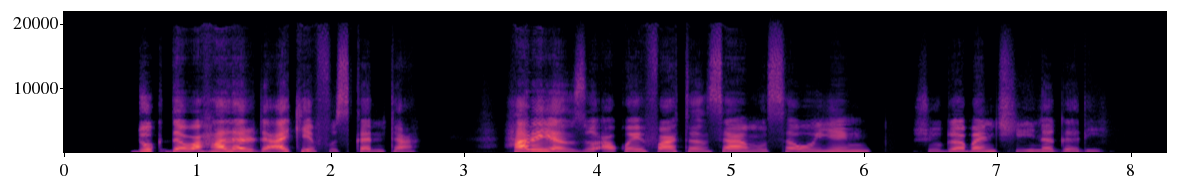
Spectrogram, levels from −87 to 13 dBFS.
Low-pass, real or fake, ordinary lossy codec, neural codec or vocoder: none; fake; none; autoencoder, 48 kHz, 32 numbers a frame, DAC-VAE, trained on Japanese speech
